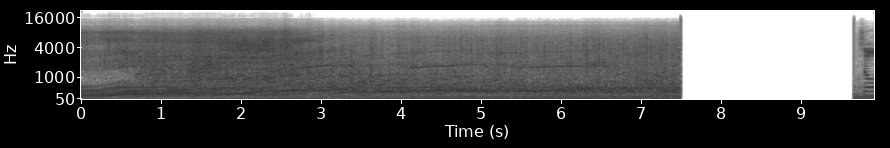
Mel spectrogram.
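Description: Two vehicles, a Dodge Trackhawk and a built Ford F-150 Lightning, run an eighth-mile drag race, engines roaring loud and close with rising revs and pitch as they accelerate, then abruptly cutting to silence before a brief return.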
